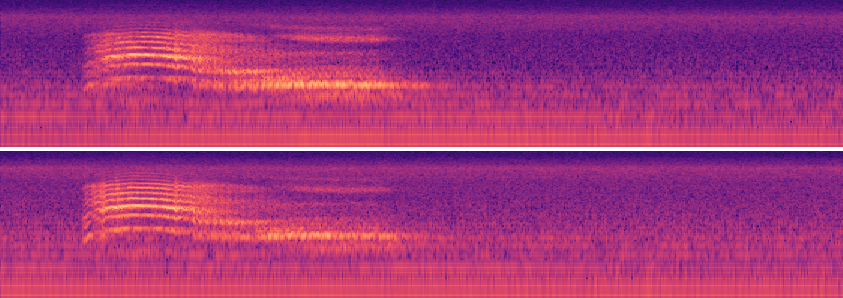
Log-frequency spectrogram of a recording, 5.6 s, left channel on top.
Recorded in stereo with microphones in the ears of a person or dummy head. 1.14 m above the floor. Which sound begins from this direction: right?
A cat meowing, at 0.6 s.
